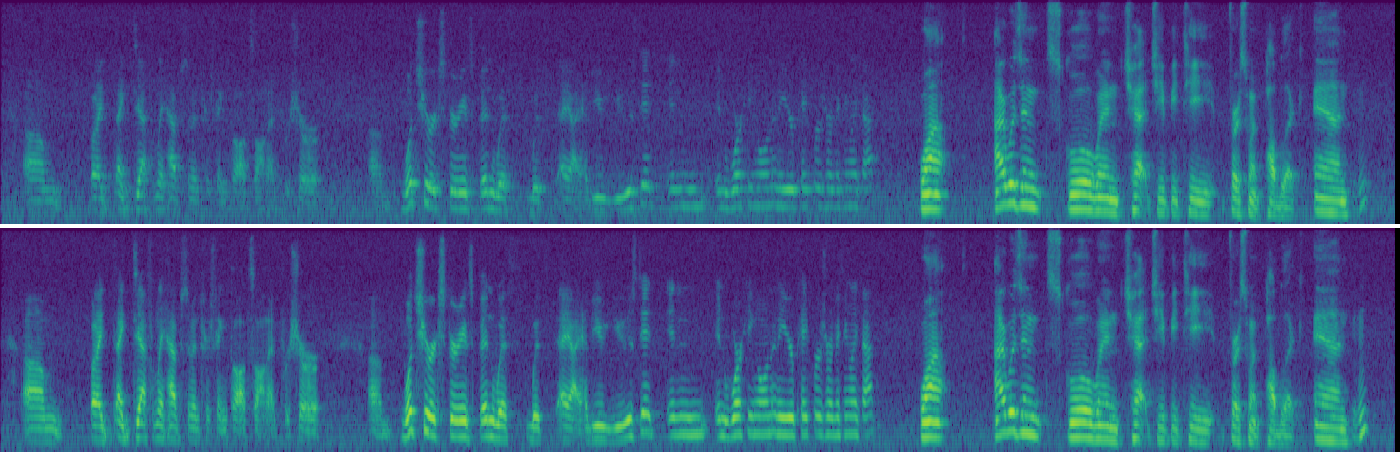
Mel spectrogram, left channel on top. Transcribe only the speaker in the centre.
Well, I was in school when ChatGPT first went public, and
